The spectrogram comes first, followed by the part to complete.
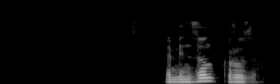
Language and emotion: Russian, neutral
